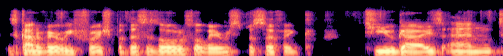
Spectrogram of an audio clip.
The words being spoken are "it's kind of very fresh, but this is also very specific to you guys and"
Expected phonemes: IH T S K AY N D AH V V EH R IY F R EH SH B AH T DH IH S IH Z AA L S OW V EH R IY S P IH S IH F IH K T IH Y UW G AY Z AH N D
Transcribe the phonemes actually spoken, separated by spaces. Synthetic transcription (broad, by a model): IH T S K AY N D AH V V EH R IY F R EH SH B AH T DH IH S IH Z AA L S OW V EH R IY S P IH S IH F IH K T IH Y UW G AY Z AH N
